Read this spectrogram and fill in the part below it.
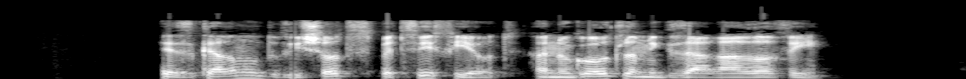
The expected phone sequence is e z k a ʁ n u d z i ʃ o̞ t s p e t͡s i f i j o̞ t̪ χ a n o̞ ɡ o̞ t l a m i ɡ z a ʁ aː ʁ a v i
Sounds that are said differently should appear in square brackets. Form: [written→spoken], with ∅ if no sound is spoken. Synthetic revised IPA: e z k a ʁ n u d [z→ʁ] i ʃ o̞ t s p e t͡s i f i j o̞ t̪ [χ→h] a n o̞ ɡ o̞ t l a m i ɡ z a ʁ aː ʁ a v i

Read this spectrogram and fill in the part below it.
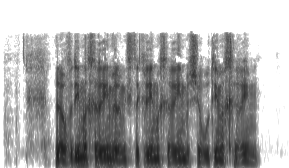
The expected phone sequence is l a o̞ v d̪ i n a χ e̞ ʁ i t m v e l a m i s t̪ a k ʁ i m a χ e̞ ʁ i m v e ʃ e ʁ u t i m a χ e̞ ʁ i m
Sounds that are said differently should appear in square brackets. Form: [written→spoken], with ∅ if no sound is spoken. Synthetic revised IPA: l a o̞ v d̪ i [n→m] a χ e̞ ʁ i [t→∅] m v e l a m i s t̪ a k ʁ i m a χ e̞ ʁ i m [v→b] e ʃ e ʁ u t i m a χ e̞ ʁ i m

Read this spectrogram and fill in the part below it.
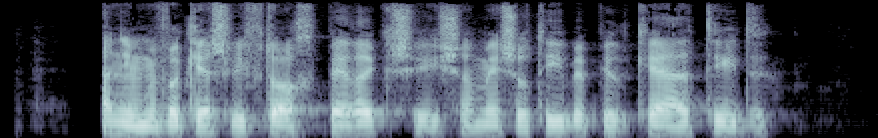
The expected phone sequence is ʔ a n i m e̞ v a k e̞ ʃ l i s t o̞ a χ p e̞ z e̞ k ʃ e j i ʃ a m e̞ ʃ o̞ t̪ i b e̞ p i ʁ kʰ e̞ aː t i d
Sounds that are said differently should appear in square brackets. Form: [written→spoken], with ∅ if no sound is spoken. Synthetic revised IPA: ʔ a n i m e̞ v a k e̞ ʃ l i [s→f] t o̞ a χ p e̞ [z→ʁ] e̞ k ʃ e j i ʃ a m e̞ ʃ o̞ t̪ i b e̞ p i ʁ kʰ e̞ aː t i d

